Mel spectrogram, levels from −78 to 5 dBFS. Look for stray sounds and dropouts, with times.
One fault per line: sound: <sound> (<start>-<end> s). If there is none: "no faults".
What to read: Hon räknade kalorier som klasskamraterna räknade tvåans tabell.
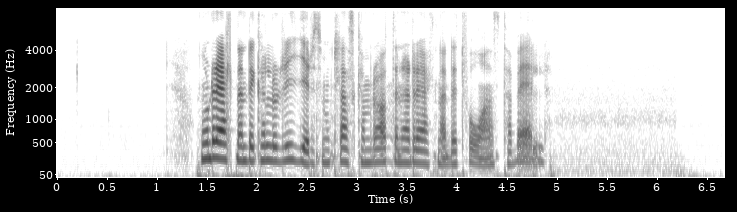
no faults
